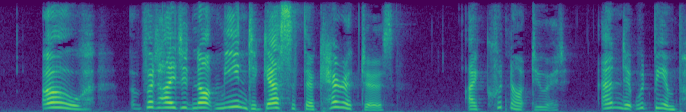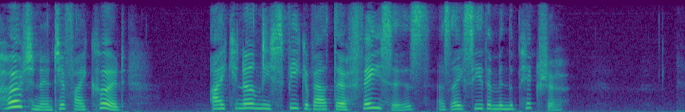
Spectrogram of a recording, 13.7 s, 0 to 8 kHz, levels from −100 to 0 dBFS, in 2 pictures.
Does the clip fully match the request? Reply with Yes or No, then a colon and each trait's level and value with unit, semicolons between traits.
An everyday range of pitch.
No: wide, 5.8 semitones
